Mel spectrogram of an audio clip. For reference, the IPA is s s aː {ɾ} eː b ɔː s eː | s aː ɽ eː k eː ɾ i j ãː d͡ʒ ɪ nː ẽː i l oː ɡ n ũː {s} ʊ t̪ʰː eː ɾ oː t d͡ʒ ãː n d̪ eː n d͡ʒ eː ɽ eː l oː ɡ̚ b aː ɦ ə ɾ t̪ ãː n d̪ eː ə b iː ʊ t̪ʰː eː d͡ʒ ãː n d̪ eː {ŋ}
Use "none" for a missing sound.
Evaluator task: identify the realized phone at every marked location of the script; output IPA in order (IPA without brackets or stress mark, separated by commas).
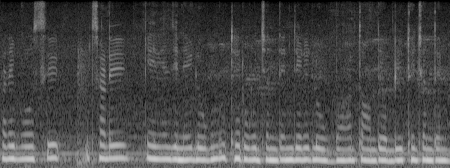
ɽ, none, n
